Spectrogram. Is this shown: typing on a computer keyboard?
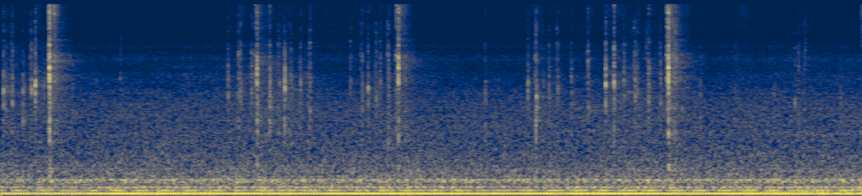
yes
